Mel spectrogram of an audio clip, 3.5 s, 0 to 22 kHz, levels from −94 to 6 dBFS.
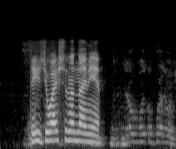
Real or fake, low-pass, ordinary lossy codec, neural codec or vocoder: real; 7.2 kHz; Opus, 24 kbps; none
